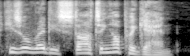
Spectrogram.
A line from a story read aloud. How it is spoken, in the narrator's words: she suddenly cried out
